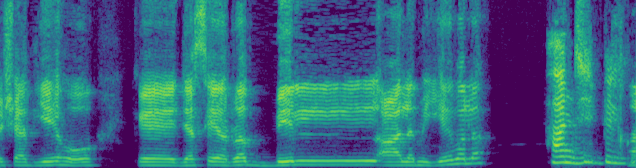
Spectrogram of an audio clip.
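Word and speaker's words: العالمين: جیسے یہ غلط ہوگا کہ رب العالم، یہ نہیں، یہ نظموں میں چل جاتا ہے لیکن تلفظ میں نہیں چلتا. یہاں پہ ہوگا رب لام کلیئر ہو رب العالمین.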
